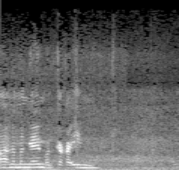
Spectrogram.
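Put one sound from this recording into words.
A middle-aged woman speaks cheerfully close by.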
